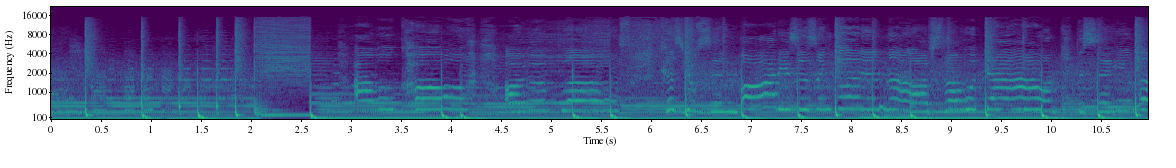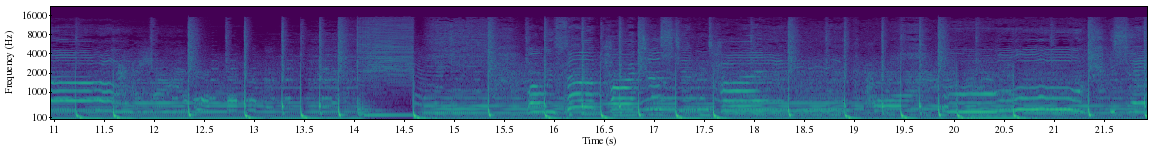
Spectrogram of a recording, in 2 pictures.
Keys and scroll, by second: 2.1 p, 7.0 ctrl+=, 10.7 ctrl+-, 15.8 ctrl+-, 21.1 p, 21.6 ctrl+=.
